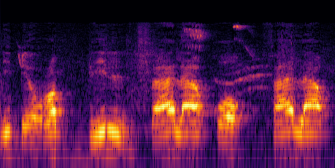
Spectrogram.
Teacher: Si on fait birabbil falaq, là, la lettre qaf, n'est-ce pas, a cette autre caractéristique qui est at-tafkhim. Donc ici, pendant qu'on fait al-qalqala, on ressort également, on met l'accent sur son caractère emphatique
